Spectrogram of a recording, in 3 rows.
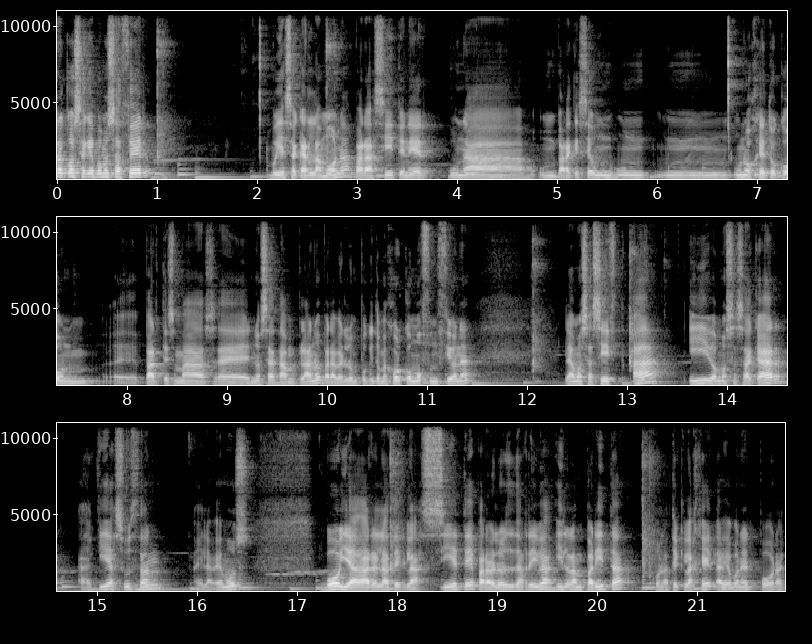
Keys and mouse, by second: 1.0 Delete, 1.9 click, 2.7 Delete, 3.6-4.2 middle drag, 13.1 shift+a, 15.9-16.7 middle drag, 16.8-17.3 middle drag, 18.0 KP_7, 19.4 right click, 20.5 g.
